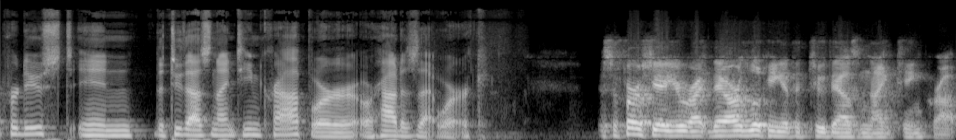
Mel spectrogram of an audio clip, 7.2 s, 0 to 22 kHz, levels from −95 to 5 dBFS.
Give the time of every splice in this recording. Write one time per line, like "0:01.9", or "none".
none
